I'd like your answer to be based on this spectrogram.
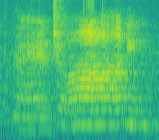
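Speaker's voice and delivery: slow, low, drawn-out Red Johnny; dad's catchphrase. Retold or imitated. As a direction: croon it like a goofy dad. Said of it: "he'll go".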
